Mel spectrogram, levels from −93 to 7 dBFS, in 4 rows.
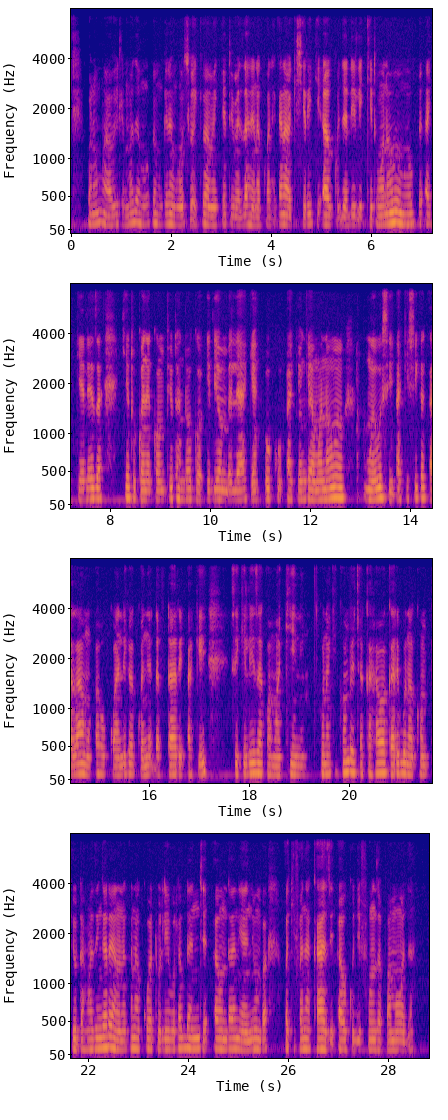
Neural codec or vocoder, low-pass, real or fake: none; 7.2 kHz; real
